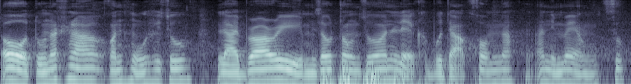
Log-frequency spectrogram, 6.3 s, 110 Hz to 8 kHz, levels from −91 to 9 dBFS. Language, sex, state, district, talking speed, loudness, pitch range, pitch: Mizo, male, Mizoram, Aizawl, 180 wpm, -18 LUFS, 100-120 Hz, 115 Hz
